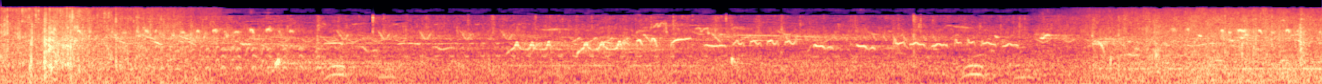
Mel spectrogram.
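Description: Many small birds chirping and calling in quick, short notes over a steady outdoor background hiss.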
